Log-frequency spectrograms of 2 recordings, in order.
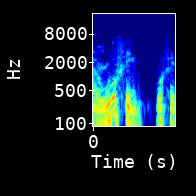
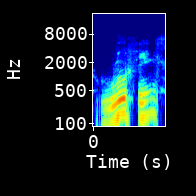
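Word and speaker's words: WWOOFing: woofing, not roofing.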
